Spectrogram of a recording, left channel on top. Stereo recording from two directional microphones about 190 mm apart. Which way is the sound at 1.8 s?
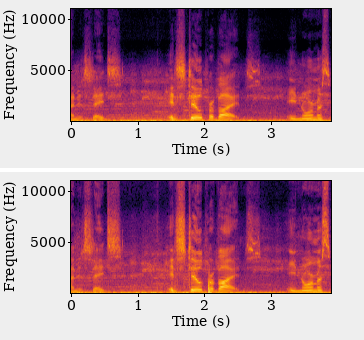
30° right (ahead or behind).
